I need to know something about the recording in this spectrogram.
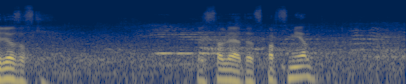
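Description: Running footsteps slap on a track in a large echoing hall.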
